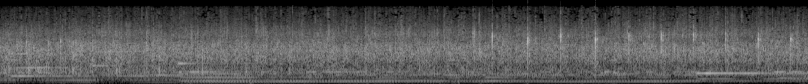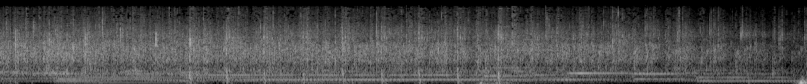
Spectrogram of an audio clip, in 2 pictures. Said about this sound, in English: Why don't you clap your hands all over the house one big time tonight?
